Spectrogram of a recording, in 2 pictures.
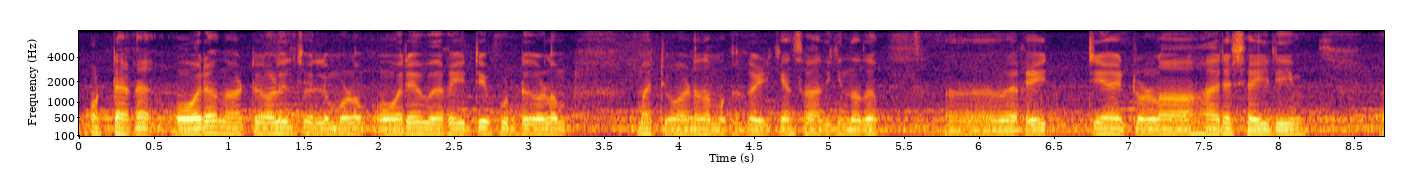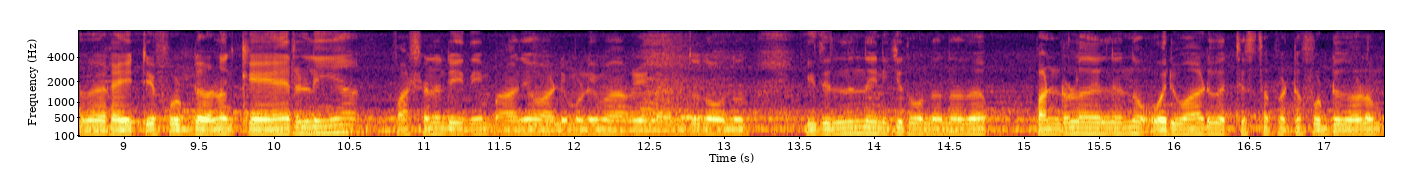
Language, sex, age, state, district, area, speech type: Malayalam, male, 18-30, Kerala, Idukki, rural, spontaneous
